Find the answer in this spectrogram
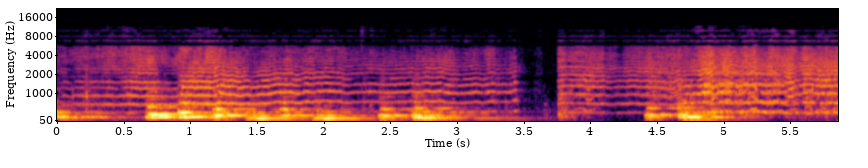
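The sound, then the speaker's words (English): Insects buzz loudly in a continuous drone whose pitch wavers and swoops, with a brief lull partway through before the buzzing surges back. “I go outside to try to enjoy the beautiful weather and the buzzing starts.”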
